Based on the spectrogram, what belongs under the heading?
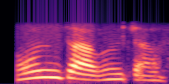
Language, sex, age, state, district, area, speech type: Nepali, female, 30-45, West Bengal, Kalimpong, rural, conversation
